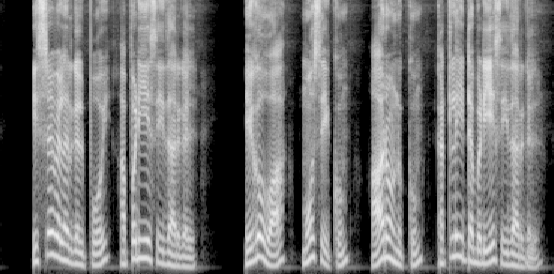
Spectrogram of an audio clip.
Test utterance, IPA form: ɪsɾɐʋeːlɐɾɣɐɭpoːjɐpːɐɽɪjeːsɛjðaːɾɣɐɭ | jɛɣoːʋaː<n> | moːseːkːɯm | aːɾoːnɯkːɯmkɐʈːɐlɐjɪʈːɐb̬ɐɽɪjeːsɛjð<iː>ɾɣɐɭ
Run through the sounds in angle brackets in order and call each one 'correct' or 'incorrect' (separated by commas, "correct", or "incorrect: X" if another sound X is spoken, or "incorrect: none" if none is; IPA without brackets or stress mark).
incorrect: none, incorrect: aː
